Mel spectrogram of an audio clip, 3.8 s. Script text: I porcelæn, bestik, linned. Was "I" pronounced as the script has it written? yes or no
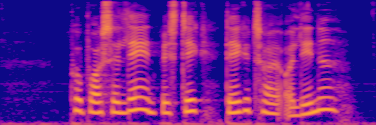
no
